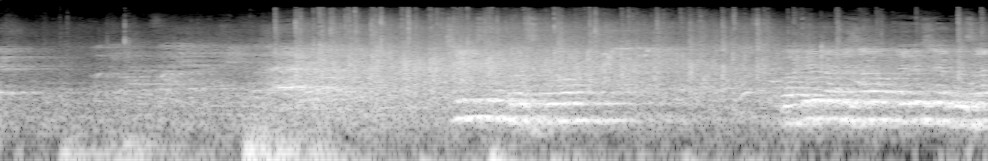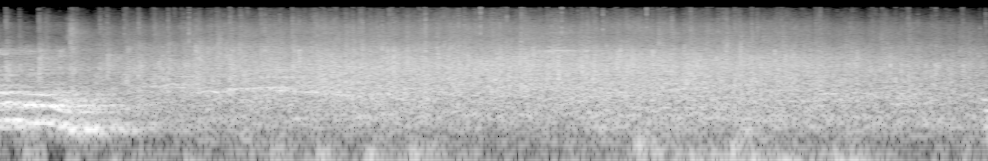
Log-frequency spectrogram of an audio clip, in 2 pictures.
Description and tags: brosok+sudya+hlopki
sport wrestling "KURESH" cheers applause stadium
